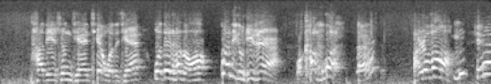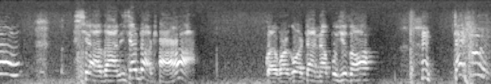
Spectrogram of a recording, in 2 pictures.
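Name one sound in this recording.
A man speaks sharply and angrily, close by.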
